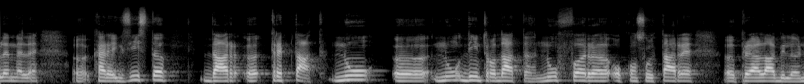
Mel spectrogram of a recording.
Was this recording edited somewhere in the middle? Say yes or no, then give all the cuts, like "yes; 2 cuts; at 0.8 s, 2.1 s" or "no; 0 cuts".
no; 0 cuts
